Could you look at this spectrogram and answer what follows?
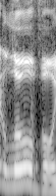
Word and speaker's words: Louisville: with it too now when you say Louisville you got to say it like there's a bunch of just crap in your mouth Louisville awesome uh congratulations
